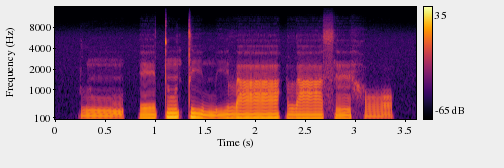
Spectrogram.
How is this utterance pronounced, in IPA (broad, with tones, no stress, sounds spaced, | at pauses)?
l ũ˨ | e˧ t ũ˦ t i˦˨ m i˨˦ l a˦ | l a˧ s ɛ̃˧ h ɔ˨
